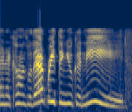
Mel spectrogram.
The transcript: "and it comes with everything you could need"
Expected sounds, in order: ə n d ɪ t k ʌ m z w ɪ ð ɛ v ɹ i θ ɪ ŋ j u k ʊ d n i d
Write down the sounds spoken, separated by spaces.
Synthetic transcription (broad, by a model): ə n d ɪ t k ʌ m z w ɪ ð ɛ v ɹ i θ ɪ ŋ j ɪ k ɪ d n i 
